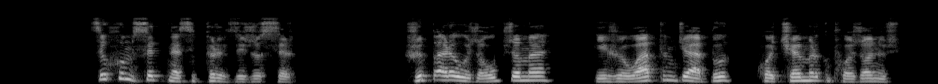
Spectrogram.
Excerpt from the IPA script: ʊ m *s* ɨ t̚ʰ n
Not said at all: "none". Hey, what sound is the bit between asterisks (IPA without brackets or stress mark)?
s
